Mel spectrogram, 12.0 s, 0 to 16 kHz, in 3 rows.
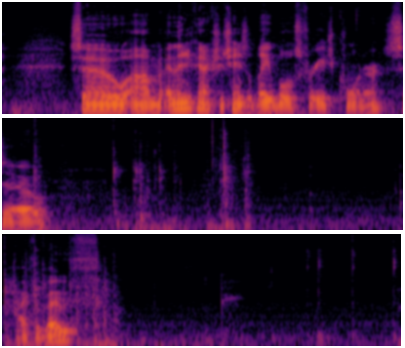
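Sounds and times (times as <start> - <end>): typing on computer keyboard: 5.1 - 6.6, 8.0 - 9.2.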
